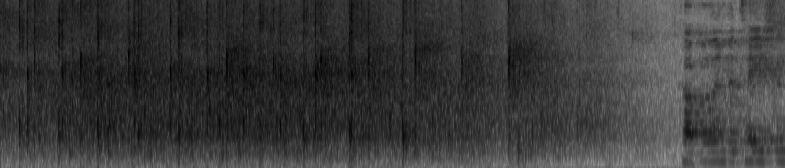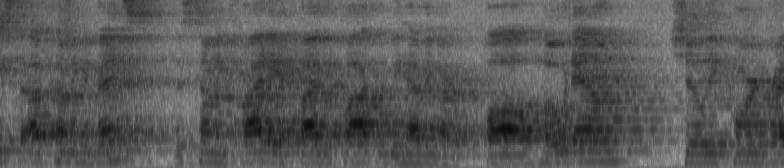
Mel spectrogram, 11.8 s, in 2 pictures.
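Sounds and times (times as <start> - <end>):
audience applause: 0.0 - 4.8
speech: 5.3 - 11.7.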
